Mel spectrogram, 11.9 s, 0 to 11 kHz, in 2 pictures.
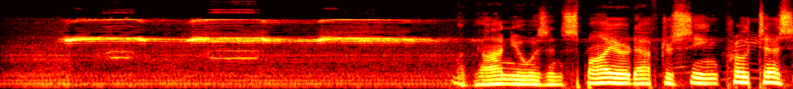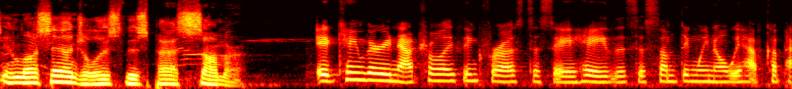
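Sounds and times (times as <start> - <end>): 
shrill high warning whistle blasts in the Pilsen neighborhood: 0.4 - 4.1, 7.3 - 8.3
speech: 3.4 - 11.8.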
